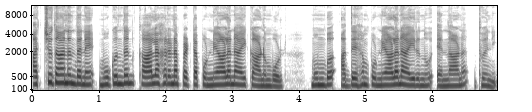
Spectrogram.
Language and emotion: Malayalam, neutral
